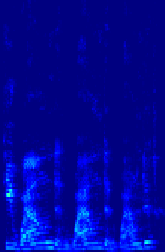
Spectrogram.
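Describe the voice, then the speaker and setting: Slow, expressive male storybook reader, echoey room. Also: sits high. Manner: deliberate, dramatic, drawn-out repeated words. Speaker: school principal reading aloud. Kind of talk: expressive children's storybook read-aloud. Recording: roomy echo, distant microphone.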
